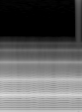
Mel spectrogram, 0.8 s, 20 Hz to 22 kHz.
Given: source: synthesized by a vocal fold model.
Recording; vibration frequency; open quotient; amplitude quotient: sustained vowel; 40 Hz; 0.5; 1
